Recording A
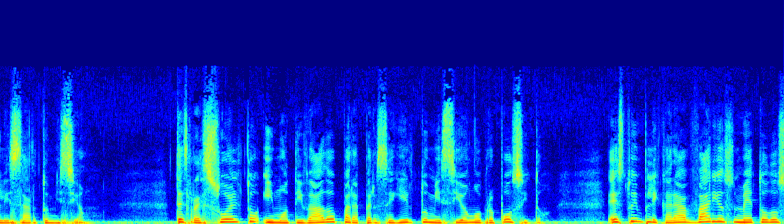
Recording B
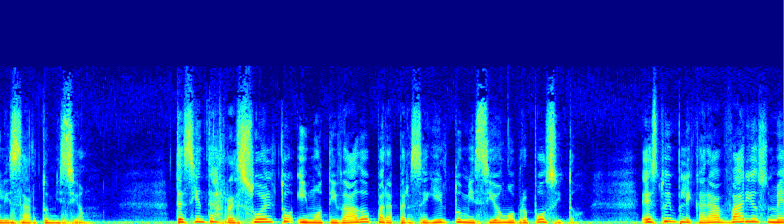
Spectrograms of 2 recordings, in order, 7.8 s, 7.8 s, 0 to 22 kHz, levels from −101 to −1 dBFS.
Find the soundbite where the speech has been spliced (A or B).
A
